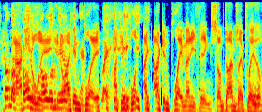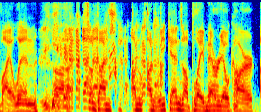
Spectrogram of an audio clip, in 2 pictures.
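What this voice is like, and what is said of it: Imitates another person's voice. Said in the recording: “Your impression of my voice changes every week”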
